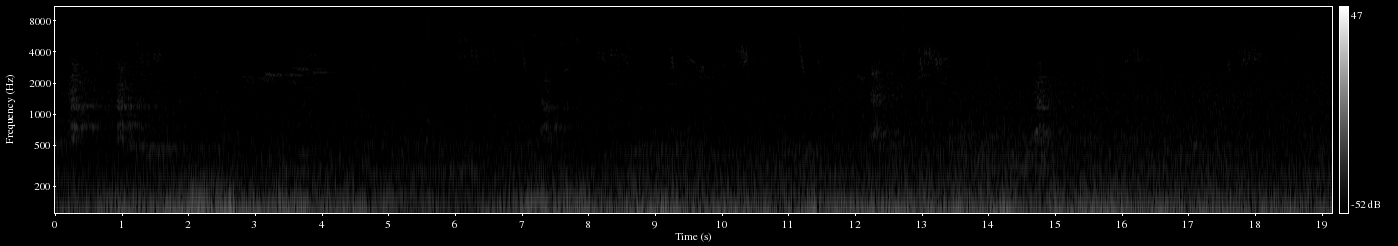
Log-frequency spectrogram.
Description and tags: Queneau Dehors chien
chients qui aboient
animal, barking, dog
